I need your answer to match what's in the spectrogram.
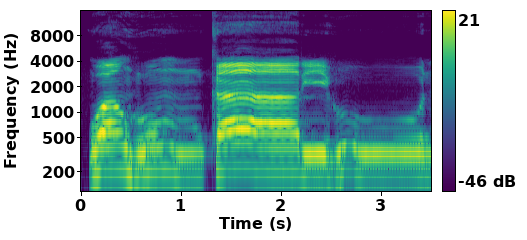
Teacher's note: mim mati bertemu dengan Kaf jelas terang izhar syafawi mim matinya jelas kafnya juga jelas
